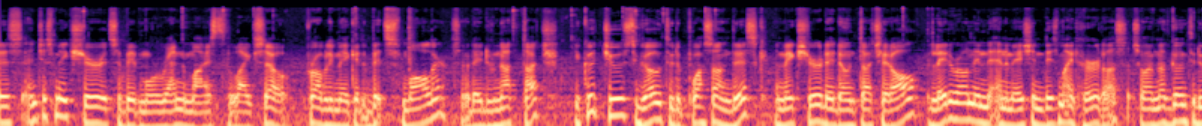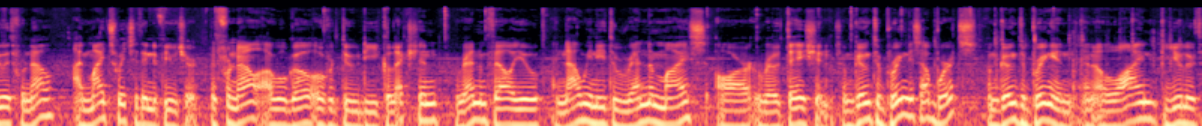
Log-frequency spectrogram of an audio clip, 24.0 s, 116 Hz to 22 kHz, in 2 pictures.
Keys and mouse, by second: 2.0 middle click, 2.5 middle click, 3.5-5.2 shift+drag, 5.6 drag, 6.2-7.5 drag, 9.1 shift+click, 14.1-15.3 drag, 16.4 click, 17.4-19.6 middle drag, 20.5 click, 21.2 g, 21.9 x, 22.4 shift+a.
